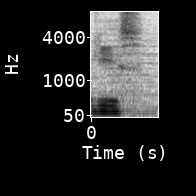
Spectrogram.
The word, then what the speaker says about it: Geass: that a lot or code gays or gay geass i'm not i pronounce it geese code geese throat's getting a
